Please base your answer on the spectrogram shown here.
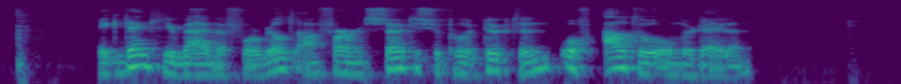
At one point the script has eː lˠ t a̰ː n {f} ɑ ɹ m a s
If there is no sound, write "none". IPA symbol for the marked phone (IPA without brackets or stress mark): f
